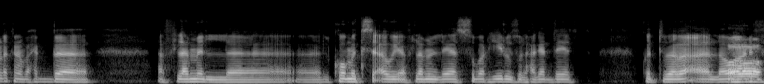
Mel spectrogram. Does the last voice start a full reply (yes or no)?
no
